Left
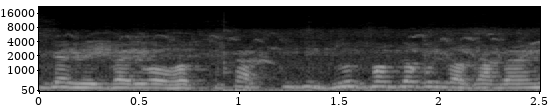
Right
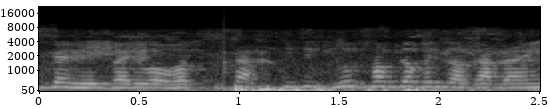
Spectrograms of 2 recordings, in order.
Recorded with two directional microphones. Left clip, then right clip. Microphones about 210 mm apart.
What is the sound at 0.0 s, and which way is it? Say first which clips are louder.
A man's voice: left 1 dB; centre (ahead or behind).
